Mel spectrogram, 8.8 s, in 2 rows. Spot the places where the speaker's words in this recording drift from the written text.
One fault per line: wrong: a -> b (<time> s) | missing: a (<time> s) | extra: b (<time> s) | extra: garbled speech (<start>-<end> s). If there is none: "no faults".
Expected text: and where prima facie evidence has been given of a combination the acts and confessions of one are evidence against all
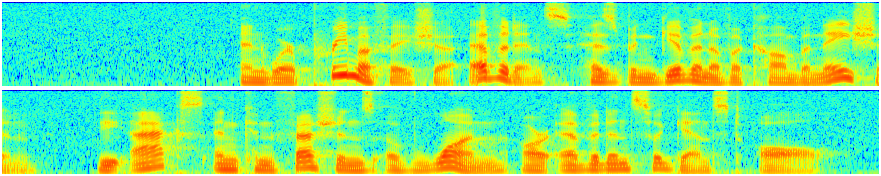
no faults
